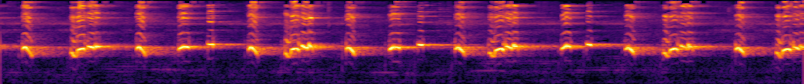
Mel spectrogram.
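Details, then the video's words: Yellow-vented bulbul (trucukan) in full, vigorous song, used as a lure that other trucuk birds answer: rapid chattering run of short bubbly notes around a mid pitch, about a dozen in four seconds, with no other sounds. "Trucukan Gacor Ngamuk Bikin Candu Semua Burung Trucuk pasti Nyaut"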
